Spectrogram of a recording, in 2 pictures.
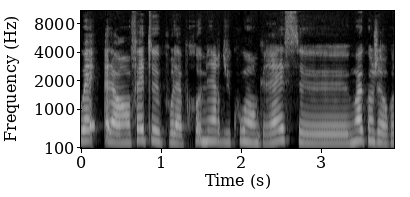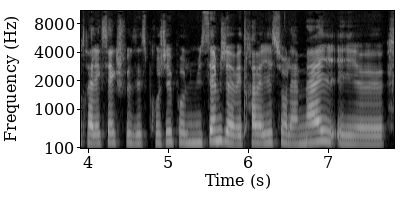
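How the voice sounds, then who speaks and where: This woman's voice is fairly high in pitch, with fairly even intonation. She speaks at a moderate pace. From Marseille, southern France. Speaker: fashion designer and brand co-founder. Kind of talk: interview conversation. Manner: hesitant, many fillers.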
